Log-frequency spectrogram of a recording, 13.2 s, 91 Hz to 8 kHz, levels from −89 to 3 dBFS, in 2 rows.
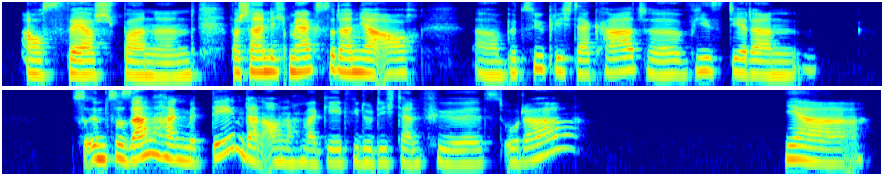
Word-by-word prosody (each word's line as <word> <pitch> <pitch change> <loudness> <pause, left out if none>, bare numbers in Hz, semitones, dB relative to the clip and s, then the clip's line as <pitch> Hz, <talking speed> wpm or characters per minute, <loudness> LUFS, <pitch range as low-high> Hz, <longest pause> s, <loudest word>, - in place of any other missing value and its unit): Auch 180 -1 +1
sehr 180 0 +4
spannend. 170 -1 -1 0.2
Wahrscheinlich 200 0 +3
merkst 205 +3 +4
du - - +1
dann 200 -2 +3
ja 190 0 +5
auch, 195 - -10 0.4
äh, 175 -2 -7
bezüglich 200 +3 -7
der 180 -1 -3
Karte, 190 -2 -1
wie 205 +2 -7
es 200 0 -5
dir 195 -2 -2
dann 175 +4 -3 1.0
so - - -4
im 210 0 +2
Zusammenhang 215 0 +6
mit 180 -1 -10
dem 305 +9 -1
dann - - 0
auch 180 - -3
noch 175 0 -11
mal 170 -2 -6
geht, 170 +1 -11
wie 190 - -12
du 175 -1 -10
dich 175 +1 -11
dann 170 -2 -8
fühlst, 165 -1 -10
oder? 220 - -3 1.6
Ja. 185 -5 0
185 Hz, 155 wpm, -24 LUFS, 175-205 Hz, 1.6 s, Zusammenhang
